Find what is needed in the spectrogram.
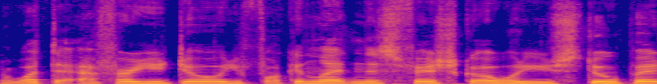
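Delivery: put-on enraged, furious yelling, pitched very high. Retelling how the guys on the rocks cursed at the speaker, imitating angry yelling. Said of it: "They were like all yelling at me".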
